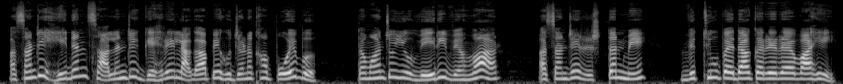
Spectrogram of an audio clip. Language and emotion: Sindhi, angry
